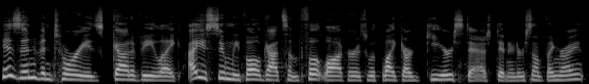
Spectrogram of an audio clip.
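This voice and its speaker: A woman with an average-pitched voice talks through her moves in a tabletop game. She is casual and a little self-conscious, stopping and starting as she goes. The sound is dry. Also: fairly quick, dry recording. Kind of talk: casual in-character table talk.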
